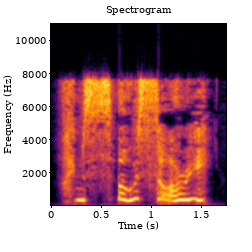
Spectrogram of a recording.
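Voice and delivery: high, slow, tearful gasp; Sarah sobbing her apology. A narrator's reading. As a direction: gasp it out through tears. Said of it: "she gasped".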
